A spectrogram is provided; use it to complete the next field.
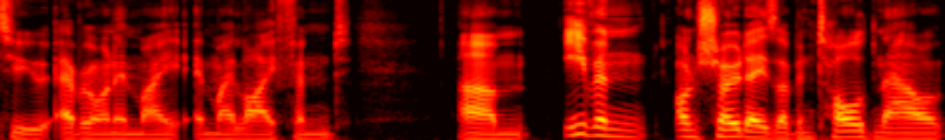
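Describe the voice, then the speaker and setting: In a very clean recording with a silent background, a man with a British accent speaks with ordinary pitch variation. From UK. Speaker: musician, band frontman. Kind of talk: casual interview chat. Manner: hesitant, many fillers and repeats.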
